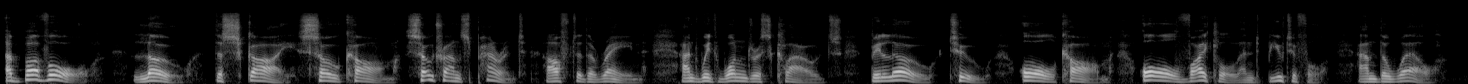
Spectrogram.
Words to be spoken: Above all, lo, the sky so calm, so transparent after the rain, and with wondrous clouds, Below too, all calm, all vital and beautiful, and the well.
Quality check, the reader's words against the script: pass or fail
pass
